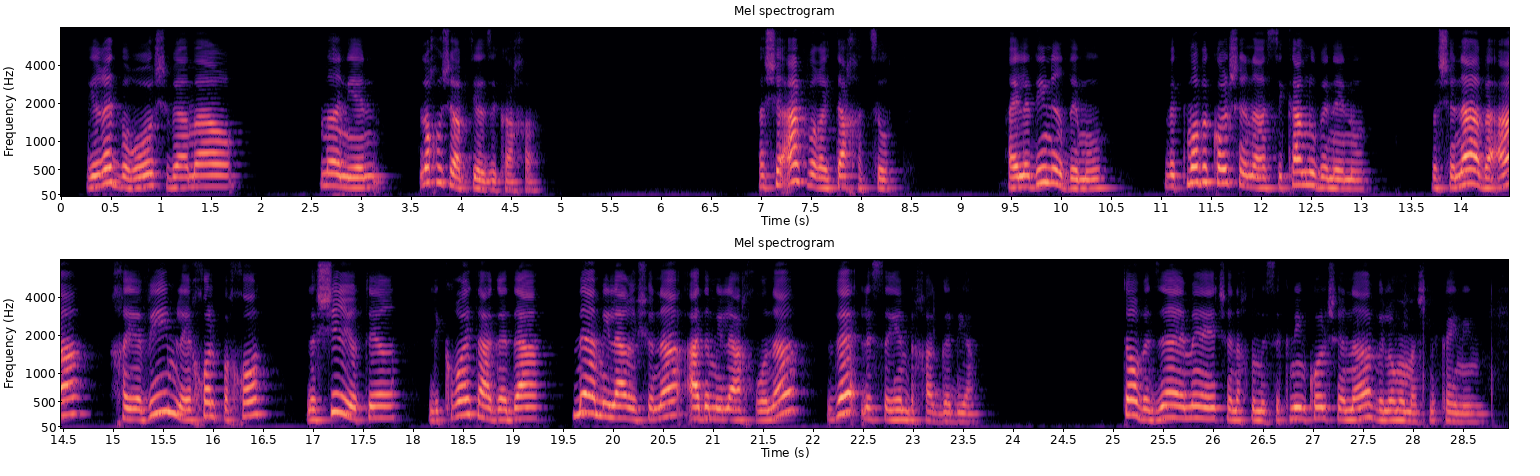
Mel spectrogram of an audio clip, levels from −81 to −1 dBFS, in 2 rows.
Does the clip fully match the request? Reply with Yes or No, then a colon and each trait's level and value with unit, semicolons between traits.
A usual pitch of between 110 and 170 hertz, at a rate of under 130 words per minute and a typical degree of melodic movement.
No: high, 190 Hz; slow, 100 wpm; average, 4.4 semitones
